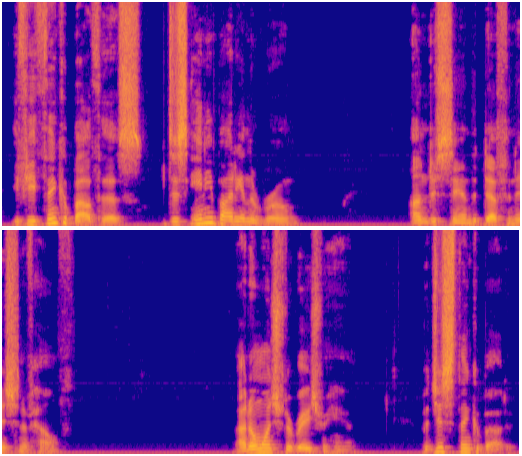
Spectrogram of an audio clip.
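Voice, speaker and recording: A man at a moderate pace, with long, frequent pauses, vocal fry, big swings in loudness and very wide pitch swings. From Louisiana. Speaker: physician and health speaker. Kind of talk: public speech.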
